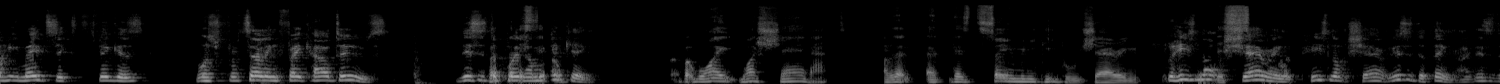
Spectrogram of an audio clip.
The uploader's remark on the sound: Apologies for the sound quality we had a lot of technical difficulties.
